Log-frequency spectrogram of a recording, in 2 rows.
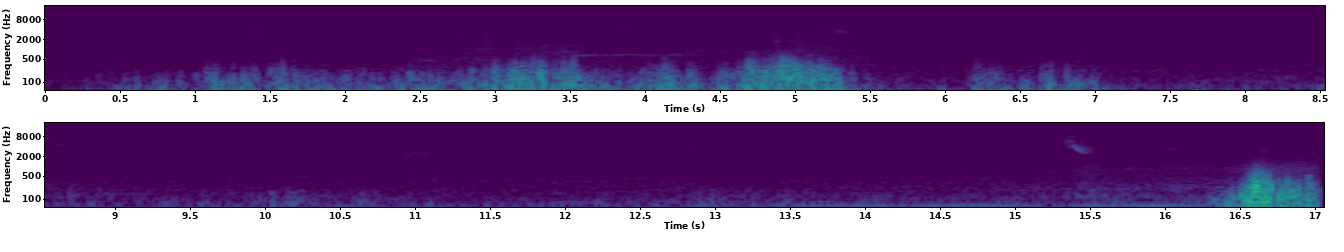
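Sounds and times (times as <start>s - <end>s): birds chirping: 14.8s - 16.3s.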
